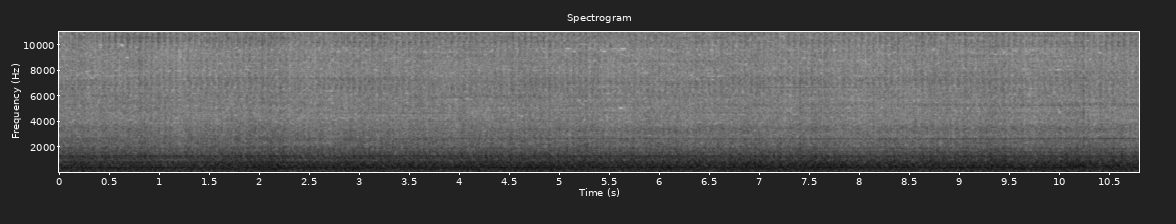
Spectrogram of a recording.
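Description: Diesel engines of a South West Trains Class 159 diesel multiple unit running steadily as the train moves slowly out of the platform: an even, unchanging drone with a few steady tones.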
